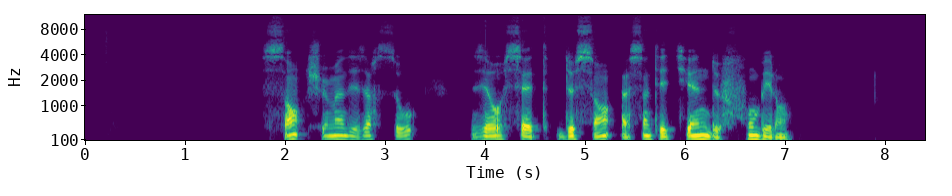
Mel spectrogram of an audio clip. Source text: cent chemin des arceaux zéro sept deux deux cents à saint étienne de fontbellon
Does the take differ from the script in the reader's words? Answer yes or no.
yes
